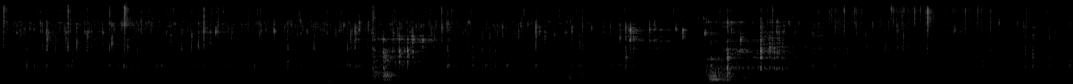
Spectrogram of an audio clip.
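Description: Petai frying in a pan for sambal, a soft steady sizzle with broadband crackle running throughout, broken by a few louder scraping stirs of a utensil against the pan.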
